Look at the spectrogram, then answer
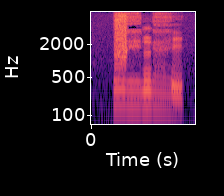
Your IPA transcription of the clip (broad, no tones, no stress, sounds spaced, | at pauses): v e̤ ŋ ɛ̤ i̯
